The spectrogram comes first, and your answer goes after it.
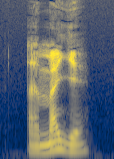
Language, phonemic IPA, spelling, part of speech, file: French, /ma.jɛ/, maillet, noun, Fr-maillet.ogg
- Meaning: 1. a mallet hammer 2. the mallet used to play croquet and polo 3. a hammer for striking nails 4. a door hammer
